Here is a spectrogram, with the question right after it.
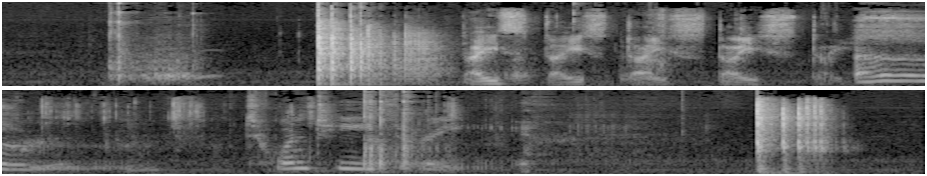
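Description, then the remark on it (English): Dice clatter and tumble across a hard tabletop in several quick bursts of sharp clicks, with faint voices murmuring in between the rolls, as players roll for a nature check. “Everybody make a nature check.”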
